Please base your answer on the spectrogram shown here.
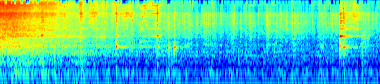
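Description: Fried garlic pours into a pot with a sizzling rush that fades, followed by scattered utensil clinks and scrapes as it is stirred, among sea snails and sour bamboo, with no talking.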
